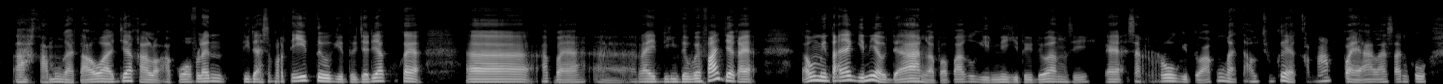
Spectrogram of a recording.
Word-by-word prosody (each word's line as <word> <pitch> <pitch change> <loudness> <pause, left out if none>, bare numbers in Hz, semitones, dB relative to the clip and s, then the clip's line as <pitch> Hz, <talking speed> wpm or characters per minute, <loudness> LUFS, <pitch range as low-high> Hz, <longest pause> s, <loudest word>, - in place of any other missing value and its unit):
ah, 115 0 0
kamu 110 +3 -4
nggak 105 - -3
tahu 115 +4 +3
aja 125 +6 +1
kalau 110 -3 +1
aku - - -10 0.2
offline 140 +2 +2 0.3
tidak 130 -2 -1
seperti 135 +2 -6
itu 180 -2 0 0.2
gitu 115 -1 -4
jadi 115 +6 +1
aku 160 - -36
kayak, 140 -4 +4 0.5
eee, 120 -1 +4 0.2
apa 140 - -7
ya, 105 0 -1 0.2
eee, 100 -3 -12 0.2
riding 130 -1 -1
the - - +3
wave 140 +1 0
aja 240 -9 +7
kayak, 120 -2 +4 0.5
kamu 175 - +3
mintanya 175 +2 +5
gini 170 +1 +1
ya - - +4
udah 120 +4 +2
gak 100 -1 -2
apa-apa 105 +3 -5
aku 130 - -9
gini 110 +2 -5
gitu 110 0 -7
doang 120 +1 -1
sih 110 0 -9 0.2
kayak 115 0 -2
seru 140 +3 -2
gitu 120 -3 -8
aku 170 - -5
nggak 135 -4 -1
tahu 130 - -8
juga 140 +5 -7
ya - - -8
kenapa 140 +8 -5
ya 110 +2 -2
alasanku 125 +2 -5
125 Hz, 195 wpm, -23 LUFS, 115-140 Hz, 0.5 s, aja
